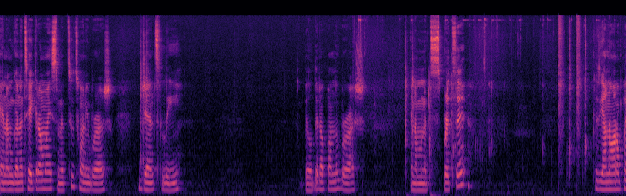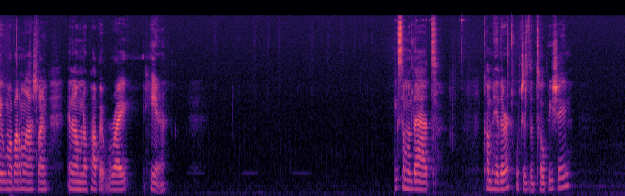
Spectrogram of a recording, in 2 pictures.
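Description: A woman talks calmly and close to a microphone, in short bursts with pauses.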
